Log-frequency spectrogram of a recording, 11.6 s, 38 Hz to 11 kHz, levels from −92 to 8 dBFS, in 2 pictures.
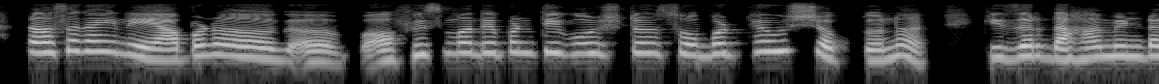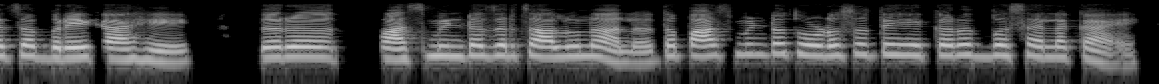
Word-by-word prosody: तर - - +6
असं 315 +4 +3
काही 340 -1 0
नाहीये. 250 -7 +2
आपण 200 +8 +3
अ, 235 -5 +3
अ, 175 -1 0 0.3
ऑफिसमध्ये 300 +9 -2
पण 315 -1 -2
ती 315 - +1
गोष्ट 300 0 -5 0.2
सोबत 285 0 0
ठेऊच 340 +2 -2
शकतो 195 -3 -2
ना, 240 0 -1 0.3
की 230 0 -4
जर 250 +3 +3
10 215 +3 +2
मिनिटचा 250 +1 +1
ब्रेक 225 0 +4
आहे, 195 -5 0 0.4
तर 230 +1 +3
अ, 230 -1 +3 0.2
5 205 -1 +4
मिनिटं 250 +1 +1
जर 260 0 +1
चालून 245 0 +3
आलं, 165 -7 0
तर 255 - +1
5 255 0 +5
मिनिटं 280 +1 -3
थोडंसं 260 +1 0
ते 280 - 0
हे 265 - +1
करत 265 +1 +1
बसायला 255 -3 -1
काय? 185 -9 -3
250 Hz, 190 wpm, -22 LUFS, 225-275 Hz, 0.4 s, तर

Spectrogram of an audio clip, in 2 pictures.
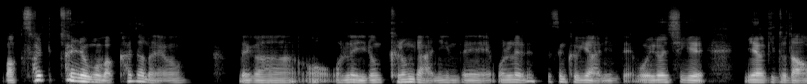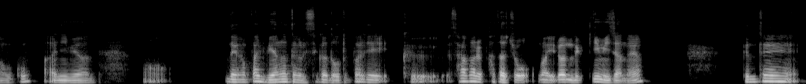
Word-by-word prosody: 막 95 0 -1
설득하려고 185 - +5
막 90 - -2
하잖아요. 90 -10 -2 0.5
"내가 95 -1 -2
어 - - -6
원래 100 +1 +1
이런 100 +2 0
그런 115 +2 +1
게 110 - 0
아닌데 95 0 -4
원래 105 +7 -1
뜻은 120 0 -4
그게 100 -3 0
아닌데." 90 0 -5
뭐 - - -1
이런 105 +1 +3
식의 100 -2 +1 0.4
이야기도 105 0 +1
나오고 90 - -2
아니면 95 - -1 0.5
어 - - -11 0.7
'내가 110 -3 +1
빨리 135 +1 +2
미안하다고 110 +2 +3
그랬으니까 100 +2 -2
너도 95 0 -3
빨리 100 0 0
그 - - -6 0.2
사과를 140 -3 +2
받아 105 - +2
줘.' 100 +1 +1
막 110 - 0
이런 110 0 +4
느낌이잖아요. 95 -3 +1 1.0
근데 135 +2 +3
100 Hz, 315 characters per minute, -22 LUFS, 95-120 Hz, 1.0 s, 설득하려고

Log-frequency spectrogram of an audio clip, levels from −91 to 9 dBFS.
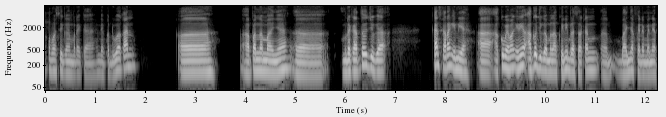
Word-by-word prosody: komunikasi 140 -2 -6
dengan 125 -1 -4
mereka 115 -2 -10
yang 120 -2 -11
kedua 125 +6 -3
kan, 180 +4 -3 0.8
eee, 130 +1 +3 0.7
apa 130 +2 0
namanya, 140 +3 +2
eee, 115 -4 -1 0.4
mereka 140 +1 +3
tuh 195 +5 +2
juga, 135 -4 +2 1.0
kan 195 - +7
sekarang 185 -2 +1
ini 145 -4 +2
ya, 125 - -14 0.2
eee, 125 -2 +1 0.2
aku - - -17
memang 165 +1 +4
ini 180 - +4
aku 185 +6 +3
juga 155 -3 +1
melakukan 130 +1 -1
ini 155 - -1
berdasarkan, 135 +1 -1 0.2
eee, 115 -2 -7
banyak 125 -2 -3
fenomena 120 0 -3
130 Hz, 140 wpm, -23 LUFS, 125-150 Hz, 1.0 s, kan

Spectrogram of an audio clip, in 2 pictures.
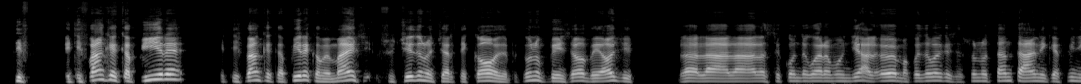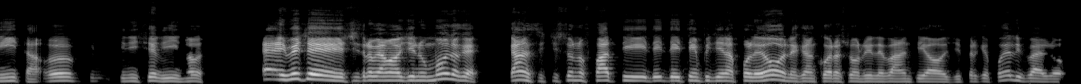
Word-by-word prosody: Ti - - +2
f - - -16 0.3
e - - -5
ti - - -7
fa 195 - +6
anche 210 -2 +4
capire 225 +9 +4 0.3
e - - -22
ti 135 - -11
fa 180 - +5
anche 190 -4 0
capire 195 +2 +2
come 140 -5 -2
mai 175 +10 +6
si 170 - -20
succedono 180 +6 -1
certe 130 -3 -5
cose, 160 -6 +2
perché 145 - -16
uno 190 -1 -2
pensa: 150 0 -1
"Vabbè 145 -4 0
oggi 155 -5 -1 0.4
la 145 +2 0
la 145 0 +2
la 140 0 +1
la 145 0 -4
Seconda 155 +3 -9
Guerra 155 0 -2
Mondiale, 155 +1 -1
uh, - - -2
ma 135 - -10
cosa 155 +4 -7
vuoi 175 0 -3
che 160 - -9
sia 120 -4 -19
sono 160 +6 -9
80 170 +2 -6
anni 155 0 +1
che 150 - -5
è - - -10
finita". 160 -7 -6
Uh, 165 +1 -2
fin 150 -1 -30 0.2
finisce 150 +4 -6
lì 145 -2 -6
no, 145 +2 -5 0.6
eh 235 -1 +4
invece 220 -6 +7
ci 170 0 -12
troviamo 185 0 +3
oggi 185 0 +2
in 185 - 0
un 180 0 -5
mondo 240 +2 +1
che 180 - -1 0.2
che - - 0
anzi 175 -9 +1
ci 155 - -20
sono 190 +3 -6
fatti 185 -2 -1
dei 175 +1 -4
dei 175 +1 -2
tempi 180 -1 -4
di 170 +1 -3
Napoleone 175 +1 +1
che 145 - -5
ancora 145 0 -4
son 145 -1 -7
rilevanti 135 -1 -6
a 130 -1 -3
oggi, 125 -1 -9
perché 145 0 -13
poi 185 +7 -10
a - - -4
livello 140 -8 -7
160 Hz, 210 wpm, -22 LUFS, 145-185 Hz, 0.6 s, invece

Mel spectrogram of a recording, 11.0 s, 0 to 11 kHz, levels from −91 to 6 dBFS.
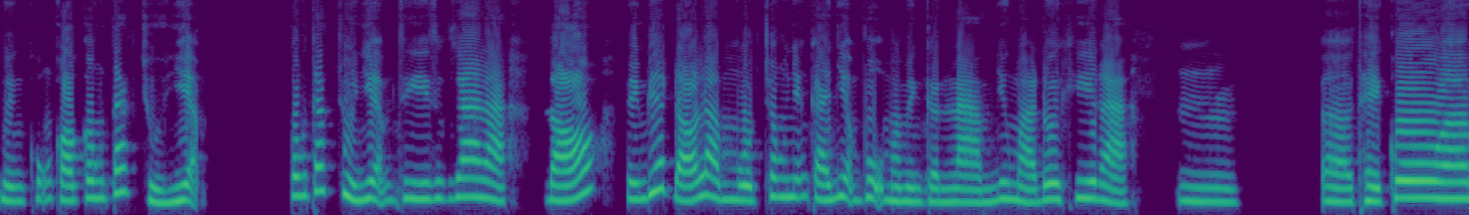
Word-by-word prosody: mình 220 -3 -1
cũng 255 +2 -7
có 235 -4 +2
công 265 +2 -1
tác 350 +6 0
chủ 220 -4 0
nhiệm. 215 +5 +1 0.7
Công 300 0 0
tác 375 +2 0
chủ 310 - +4
nhiệm 240 -1 0
thì 250 0 -1
thực 260 0 -4
ra 285 +1 +2
là 240 -5 +1 0.3
đó 240 - +3 0.2
mình 250 0 0
biết 380 +6 +2
đó 230 -1 +3
là 295 -1 +2
một 235 -2 0
trong 285 0 -1
những 285 +1 -3
cái 245 -4 0
nhiệm 265 -4 -1
vụ 275 - 0
mà 220 -1 -1
mình 210 -1 -1
cần 205 0 -1
làm 200 0 -1
nhưng 250 +1 0
mà 205 -3 0
đôi 245 +2 +2
khi 265 +2 0
là, 205 -6 -1 0.4
ừm, 210 -2 -4 0.6
ờ, 210 -2 0
thầy 220 -1 +2
cô, 270 +3 +5
ơ, 255 0 +4
245 Hz, 220 wpm, -27 LUFS, 220-270 Hz, 0.7 s, cô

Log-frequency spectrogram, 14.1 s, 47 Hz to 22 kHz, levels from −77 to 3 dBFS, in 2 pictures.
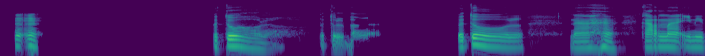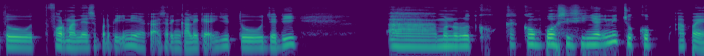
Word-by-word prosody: Mhm. - - +2 1.7
Betul, 130 -8 +3 0.6
betul - - -6
banget, - - -11 0.8
betul. 135 -3 +3 0.6
Nah, 115 +1 +1 0.5
karena 130 0 +3
ini 130 -1 -1
tuh 125 -2 +2
formatnya 125 -4 +2
seperti 125 - -6
ini 155 -3 -2
ya - - -7
Kak, - - -2
sering 115 - -5
kali 110 0 0
kayak 115 - -1
gitu, 125 -4 -2
jadi, 150 +8 +1 1.0
eee, 140 -2 +1
menurutku 145 0 0 0.2
k 170 - -7
komposisinya 170 0 +4
ini 220 +5 +2
cukup 170 -6 -1 0.2
apa 140 -5 +1
140 Hz, 110 wpm, -30 LUFS, 125-155 Hz, 1.7 s, komposisinya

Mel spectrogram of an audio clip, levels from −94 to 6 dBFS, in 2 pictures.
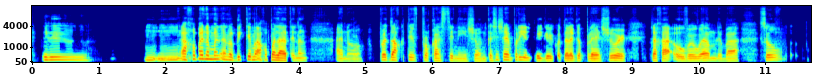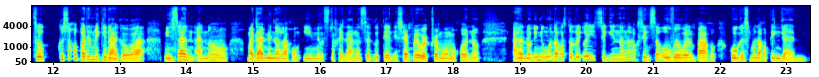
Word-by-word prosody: True 180 -2 -1 0.8
mm, 90 - -2
ako 230 +1 +3
pa 245 - +8
naman 225 -1 +4
ano 175 -4 +2
biktima 185 -1 +3
ako 170 - -5
parati 150 -4 +6
ng 145 0 -4 0.5
ano 115 -2 -6 0.2
productive 165 -2 +2
procrastination 130 -4 -3
kasi 180 - -4
siyempre 175 -1 +1
yung 155 - +1
trigger 135 -1 +1
ko - - -2
talaga 145 +1 +3
pressure 130 +3 +2 0.4
tsaka - - +4
overwhelmed 125 +3 +2
'di - - -6
ba. 125 +1 +2 0.3
So, 160 0 -2 0.4
so 185 -1 +1 0.2
gusto 215 +3 -3
ko 255 0 -1
pa 200 - +6
rin 195 - -1
may 185 -3 -2
ginagawa. 130 -6 +2 0.3
Minsan 170 +5 +2
ano 150 +2 -2 0.3
madami 140 +1 +3
na 140 -1 +1
nga 135 - +3
akong 135 +1 -6
emails 130 0 -5
na 145 - -9
kailangang 130 -1 -4
sagutin, 135 +3 -4
eh, - - -10
syiempre 135 +4 +1
work 135 -2 +3
from 135 0 +1
home 135 0 -1
ako 90 -6 -1
'no, 75 - -4 0.5
ano 140 -1 +2
inuuna 190 +3 0
ko - - 0
tuloy, 175 -1 -2
"Uy 210 +1 -1
sige 165 +3 -6
na 185 - -3
nga, 205 - -5
since 165 -3 -6
sa - - +1
overwhelm 160 0 +1
pa 150 0 +4
ako, 170 - -9 0.2
hugas 150 +1 +1
muna 155 -1 0
ako 150 - -4
pinggan." 125 -2 -3
150 Hz, 170 wpm, -23 LUFS, 130-170 Hz, 0.8 s, pa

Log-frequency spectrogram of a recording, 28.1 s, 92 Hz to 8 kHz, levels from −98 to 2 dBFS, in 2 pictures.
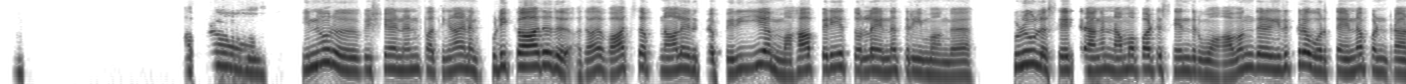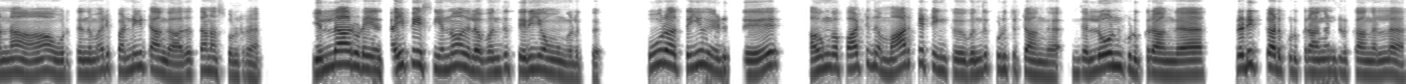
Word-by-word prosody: ம். 165 - -9 1.7
அப்புறம் 250 -1 -4 0.8
இன்னொரு 255 +3 +3 0.3
விஷயம் 195 +3 -3
என்னென்னு 195 +1 -2
பாத்தீங்கன்னா, 185 +2 -3
எனக்கு 190 -5 -3
புடிக்காதது, 235 +1 +5 0.2
அதாவது 170 +7 -2
Whatsappனால, 205 0 -1
இருக்குற 175 -4 -5
பெரிய, 215 +9 -1 0.2
மகாப்பெரிய 205 +7 +1 0.2
தொல்ல 190 +1 +1
என்ன 180 +2 -1
தெரியுமாங்க? 160 -5 -2 0.6
குழுவுல 255 0 +3
சேக்கிறாங்கன்னு 200 0 0
நம்ம 195 +3 -1
பாட்டு 205 0 +1
சேந்துருவோம். 185 -5 -3
அவங்க 215 +8 -1 0.2
இருக்குற 225 +4 0
ஒருத்தன் 185 -1 -1
என்ன 210 +4 +1
பண்ணுறான்னா, 175 -1 -1 0.4
ஒருத்தன் 160 +1 -4
இந்த 160 - 0
மாரி 205 +4 -4
பண்ணிட்டாங்க. 195 -3 0
அதத்தான் 165 +5 -4
நான் 180 0 -8
சொல்றேன். 145 -3 -6 0.6
எல்லாருடைய 240 -1 +5 0.2
கைபேசி 240 +2 +2
எண்ணும் 240 +5 +1
அதில 195 -5 +3
வந்து 185 +5 -3
தெரியும் 195 +1 +2
அவுங்களுக்கு. 135 -5 -4 0.5
பூராத்தையும் 250 -1 +2
எடுத்து 180 -3 -2 0.6
அவுங்க 220 +5 +1
பாட்டு 220 +1 +2
இந்த 225 -4 -2
மார்க்கெட்டிங்க்கு 230 - 0
வந்து 170 +6 -1
குடுத்துட்டாங்க. 185 -7 -2 0.3
இந்த 170 +1 -3
லோன் 235 +3 +5
குடுக்குறாங்க 165 -4 +1 0.6
கிரெடிட் 225 +3 +3
காடு 220 -4 +6
குடுக்குறாங்கன்னு 175 0 -2
இருக்காங்கல்ல, 160 0 -1
195 Hz, 115 wpm, -22 LUFS, 175-220 Hz, 1.7 s, காடு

